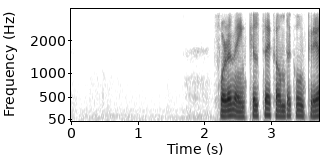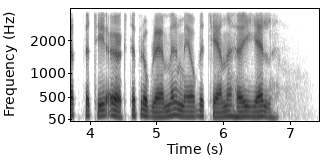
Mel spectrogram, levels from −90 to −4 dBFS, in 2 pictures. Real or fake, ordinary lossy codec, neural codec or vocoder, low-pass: fake; none; codec, 16 kHz, 4 kbps, FunCodec, trained on LibriTTS, 50 frames a second; 3.6 kHz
